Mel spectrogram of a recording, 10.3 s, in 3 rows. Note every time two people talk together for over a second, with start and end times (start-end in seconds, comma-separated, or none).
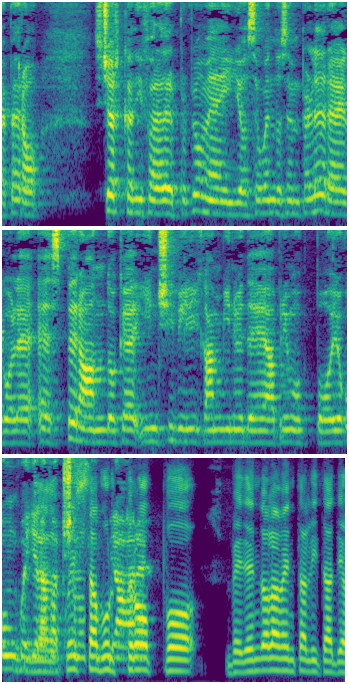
6.8-8.4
